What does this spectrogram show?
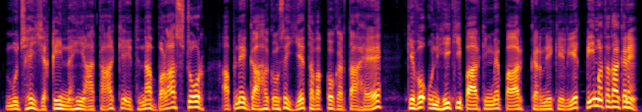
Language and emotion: Urdu, angry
